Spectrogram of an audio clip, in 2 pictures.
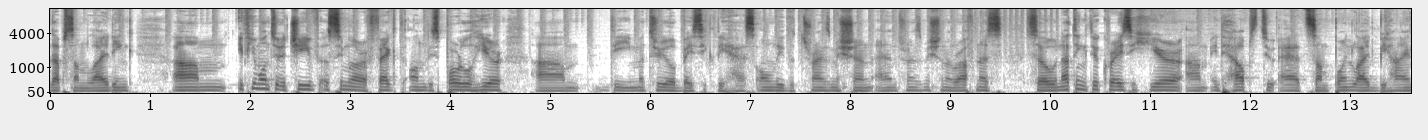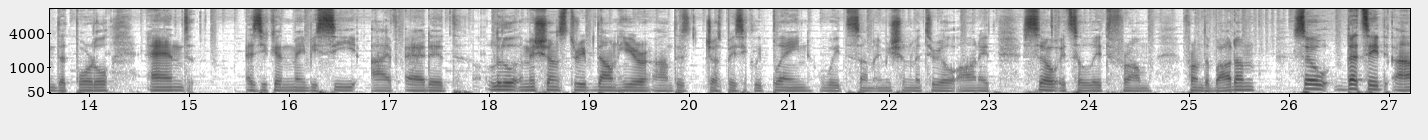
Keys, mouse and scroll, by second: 4.1 click, 5.9 scroll down 2, 11.8-15.4 middle drag, 15.4 scroll up 4, 17.3 click, 22.3 scroll down 1, 23.6 KP_0.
